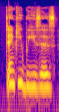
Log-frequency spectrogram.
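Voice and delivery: plain reading voice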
